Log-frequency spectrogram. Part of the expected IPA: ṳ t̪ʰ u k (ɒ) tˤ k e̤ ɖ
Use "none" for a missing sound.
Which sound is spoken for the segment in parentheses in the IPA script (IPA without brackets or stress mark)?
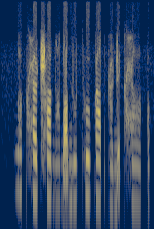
ɒ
